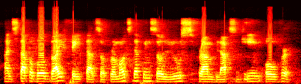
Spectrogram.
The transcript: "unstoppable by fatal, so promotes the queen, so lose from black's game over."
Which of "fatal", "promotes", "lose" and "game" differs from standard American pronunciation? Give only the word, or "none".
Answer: lose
